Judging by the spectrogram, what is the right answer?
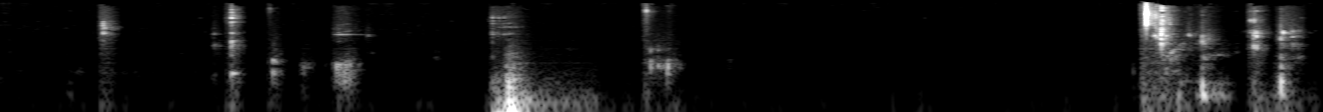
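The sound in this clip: A slurping sip of red wine with cherry and raspberry notes, preceded by a few faint ticks and followed by a cluster of soft wet mouth sounds and clicks; everything is quiet, with long silent gaps between.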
